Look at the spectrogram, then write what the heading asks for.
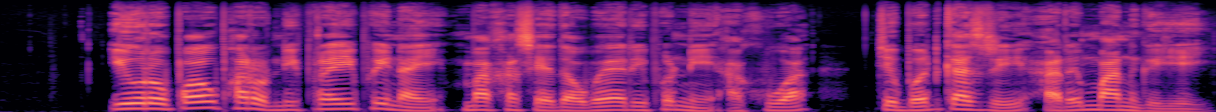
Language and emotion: Bodo, disgusted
